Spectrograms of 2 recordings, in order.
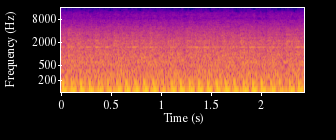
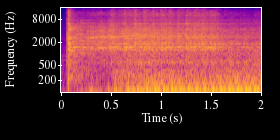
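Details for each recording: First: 2012 Polaris Sportsman 400 HO ATV, after the idle fix for bogging down and dying (carb had been gummed up): even low thumping single-cylinder idle at a steady pace, no stumbling or dying; normal idle. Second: 2012 Polaris Sportsman 400 HO listed with a gummed carburetor. It fires into an uneven, lumpy idle with wavering speed and cuts out and dies on certain throttle let-offs; the owner suspects clogged carburetor jets.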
